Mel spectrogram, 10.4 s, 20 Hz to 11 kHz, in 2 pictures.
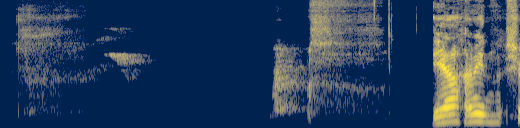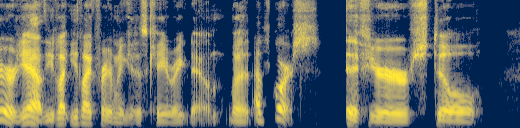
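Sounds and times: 
dogs barking in short harsh bursts: 0:02.7 - 0:03.1
speech: 0:03.1 - 0:03.3, 0:04.3 - 0:10.1.

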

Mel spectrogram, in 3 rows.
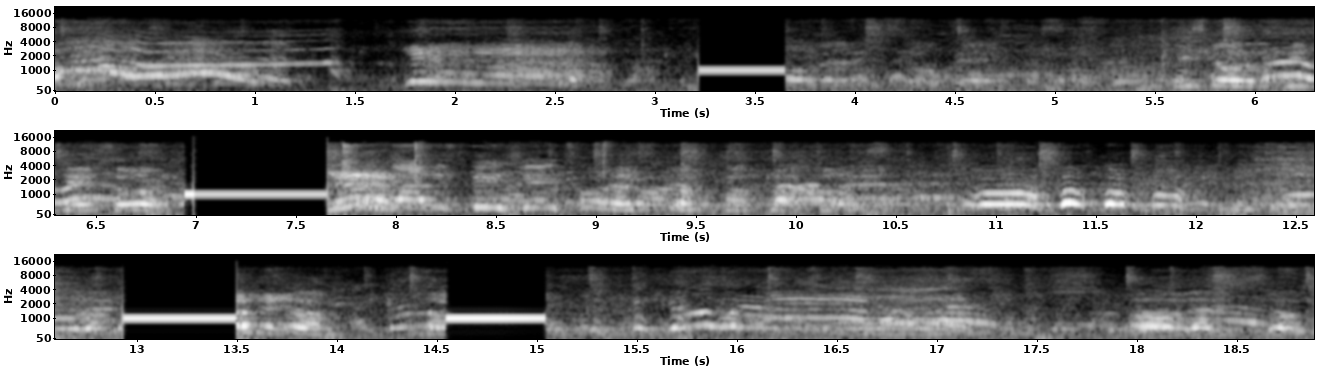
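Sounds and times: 
group of excited friends shouting and cheering: 0:00.0 - 0:03.2, 0:05.6 - 0:07.0, 0:07.6 - 0:18.8
high censor bleeps: 0:03.2 - 0:03.7, 0:07.0 - 0:07.7, 0:13.0 - 0:13.5, 0:14.6 - 0:15.1
speech: 0:05.6 - 0:07.0, 0:07.6 - 0:12.9, 0:13.8 - 0:14.6, 0:18.0 - 0:18.8
laughter: 0:09.4 - 0:13.0, 0:15.1 - 0:16.6.

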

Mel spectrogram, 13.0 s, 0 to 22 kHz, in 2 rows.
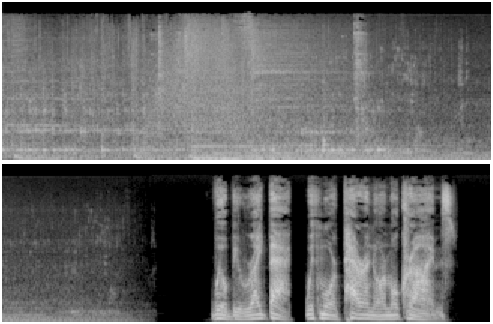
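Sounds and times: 
water draining down a bathtub drain after a blocked pipe is cleared: 0:00.0 - 0:08.5
speech: 0:09.4 - 0:12.6.

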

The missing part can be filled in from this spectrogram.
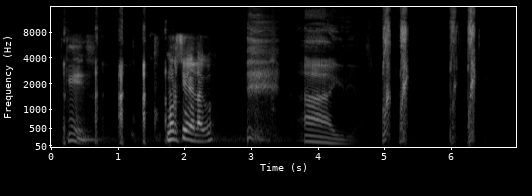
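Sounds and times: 
laughter: 0:00.2 - 0:02.0, 0:03.0 - 0:03.4
speech: 0:00.2 - 0:03.2, 0:03.8 - 0:05.4
raspy duck quacking: 0:05.0 - 0:05.4, 0:06.0 - 0:06.4.

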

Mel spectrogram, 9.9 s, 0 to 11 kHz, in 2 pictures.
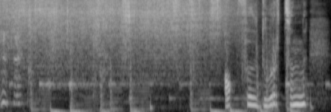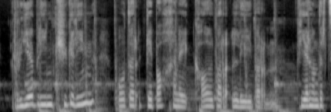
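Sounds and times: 
onions frying in butter: 0:00.0 - 0:03.7
speech: 0:03.4 - 0:09.9.

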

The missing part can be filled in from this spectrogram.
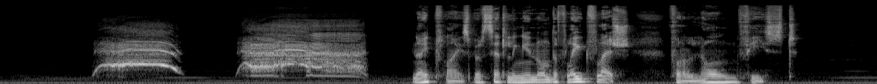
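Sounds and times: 
old man screaming in horror: 0:01.0 - 0:01.8, 0:02.4 - 0:03.7
speech: 0:04.1 - 0:08.0.

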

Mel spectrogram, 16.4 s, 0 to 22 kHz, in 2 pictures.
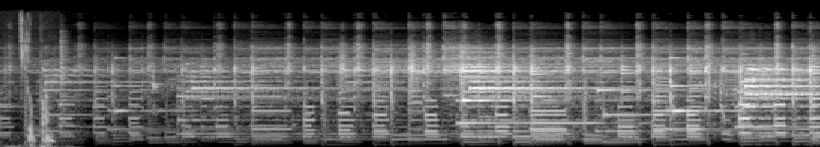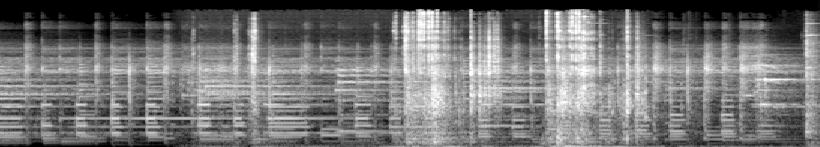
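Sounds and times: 
music: 0:00.0 - 0:16.3
speech: 0:00.3 - 0:00.8
gumball machine crank ratcheting and clicking: 0:10.1 - 0:16.3.

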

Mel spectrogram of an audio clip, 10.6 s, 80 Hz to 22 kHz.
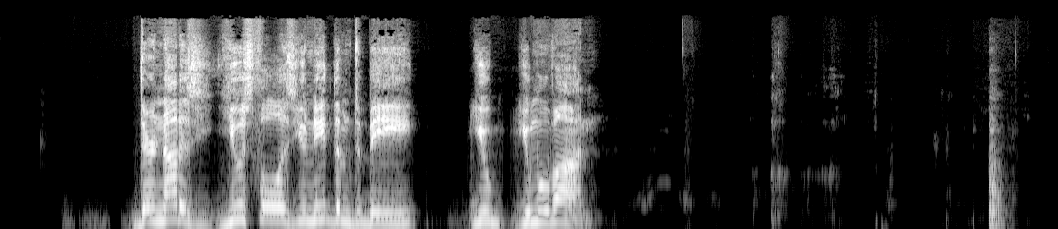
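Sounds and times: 
speech: 0:00.6 - 0:06.0
person sipping a hot drink: 0:07.5 - 0:09.0.

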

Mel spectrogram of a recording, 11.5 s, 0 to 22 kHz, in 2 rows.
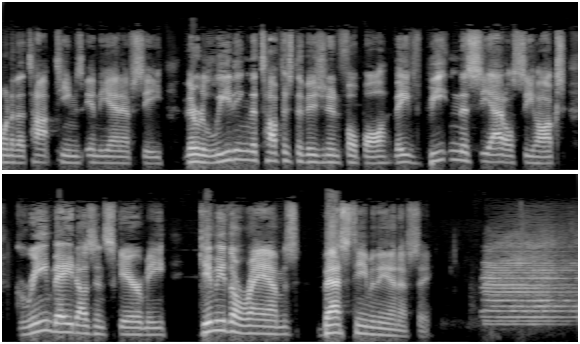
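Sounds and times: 
speech: 0:00.0 - 0:10.1
train horn blaring: 0:10.6 - 0:11.5.

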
